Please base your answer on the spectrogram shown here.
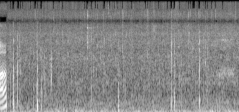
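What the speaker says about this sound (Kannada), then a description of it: "ಗಾಳಿ ಬಡ್ತಾ ನಿಂತಿದೆ ಟೈಫೋನ್ದು ಬಟ್ ಮಳೆ ಬರ್ತಿದೆ ತುಂಬ" Steady rain from Typhoon Bebinca in eastern China patters densely on surfaces, with occasional sharper drip impacts standing out against the constant hiss.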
